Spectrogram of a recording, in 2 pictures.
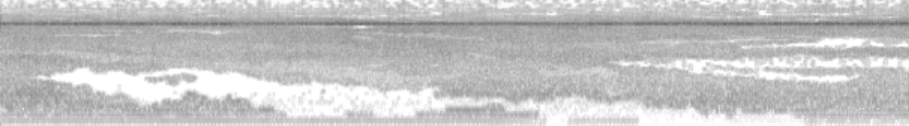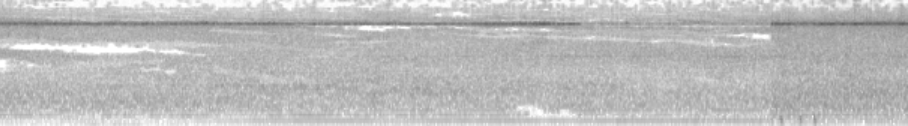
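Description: Near silence: a faint steady hum with a thin high-pitched whine. No helicopter rotor is heard.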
